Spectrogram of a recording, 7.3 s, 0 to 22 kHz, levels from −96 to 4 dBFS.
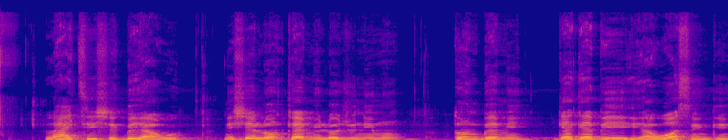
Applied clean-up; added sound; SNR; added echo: none; none; none; reverberation time 0.6 s.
